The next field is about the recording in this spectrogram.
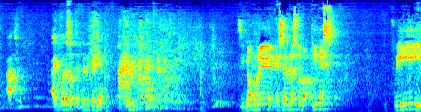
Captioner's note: laughter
